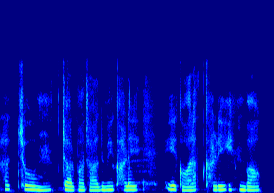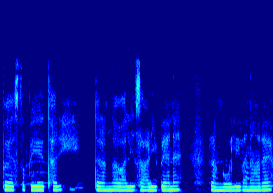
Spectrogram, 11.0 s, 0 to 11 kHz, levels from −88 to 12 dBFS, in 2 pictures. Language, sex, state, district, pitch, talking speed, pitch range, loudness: Bundeli, female, Uttar Pradesh, Hamirpur, 205 Hz, 90 wpm, 195-215 Hz, -40 LUFS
